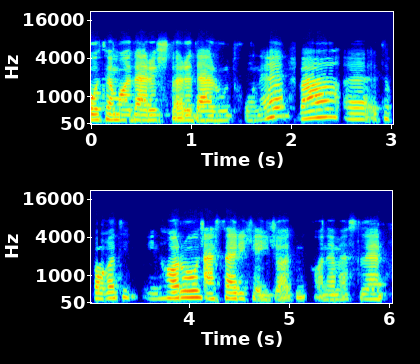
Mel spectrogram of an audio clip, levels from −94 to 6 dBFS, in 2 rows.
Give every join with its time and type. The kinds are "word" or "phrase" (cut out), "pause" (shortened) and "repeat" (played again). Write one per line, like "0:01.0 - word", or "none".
0:01.0 - phrase
0:02.0 - pause
0:03.4 - word
0:04.1 - phrase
